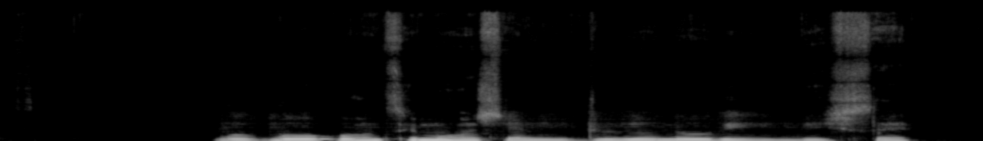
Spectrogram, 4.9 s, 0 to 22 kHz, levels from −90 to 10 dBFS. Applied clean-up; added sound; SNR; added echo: neural mask model DeepFilterNet 3.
